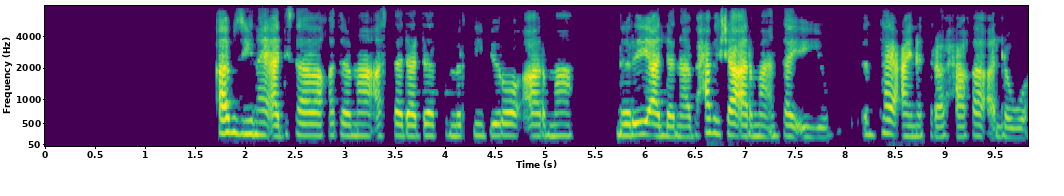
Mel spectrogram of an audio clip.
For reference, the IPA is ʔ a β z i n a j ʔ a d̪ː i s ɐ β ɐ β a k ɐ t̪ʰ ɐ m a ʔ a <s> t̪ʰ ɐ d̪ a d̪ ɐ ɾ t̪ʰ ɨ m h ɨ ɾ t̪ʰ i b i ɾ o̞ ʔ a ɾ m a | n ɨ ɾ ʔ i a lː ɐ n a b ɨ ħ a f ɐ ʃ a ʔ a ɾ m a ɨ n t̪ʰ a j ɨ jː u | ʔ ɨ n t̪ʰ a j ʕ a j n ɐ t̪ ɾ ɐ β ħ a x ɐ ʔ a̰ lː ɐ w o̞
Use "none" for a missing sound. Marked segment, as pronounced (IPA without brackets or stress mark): s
